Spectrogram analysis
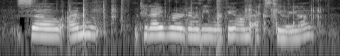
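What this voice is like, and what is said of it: Speaking with an accent. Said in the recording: “Why am I speaking with an accent all of a sudden?”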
